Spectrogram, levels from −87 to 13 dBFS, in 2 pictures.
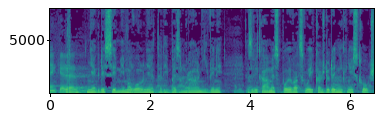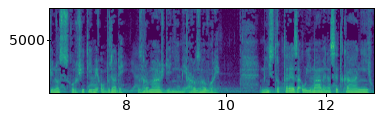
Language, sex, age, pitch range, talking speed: Czech, male, 40-59, 95-115 Hz, 110 wpm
